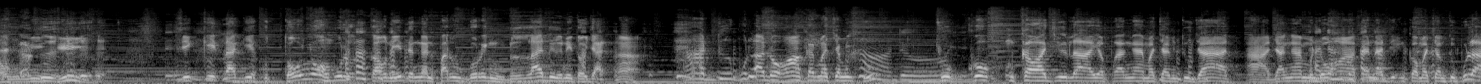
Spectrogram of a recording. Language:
Malay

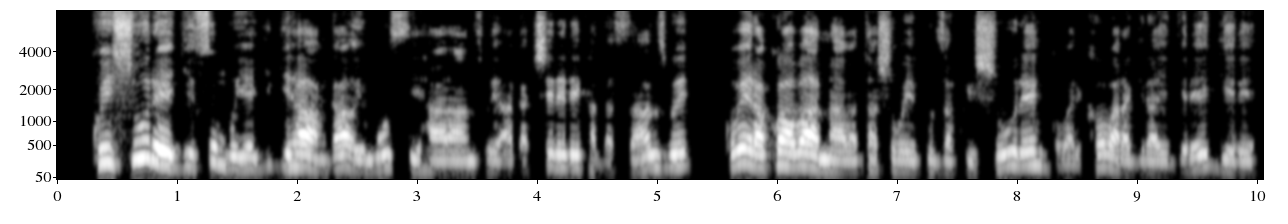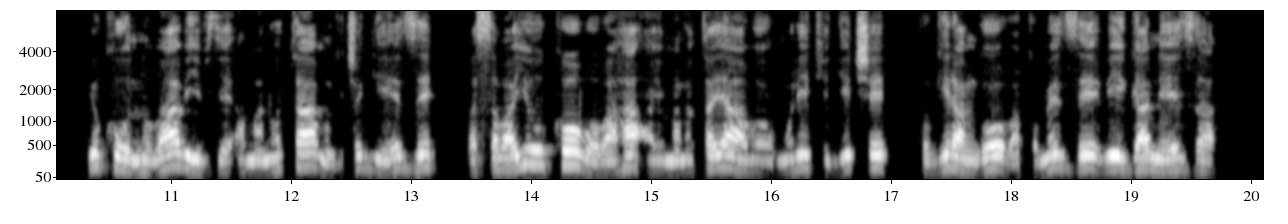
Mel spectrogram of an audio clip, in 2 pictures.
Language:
Rundi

